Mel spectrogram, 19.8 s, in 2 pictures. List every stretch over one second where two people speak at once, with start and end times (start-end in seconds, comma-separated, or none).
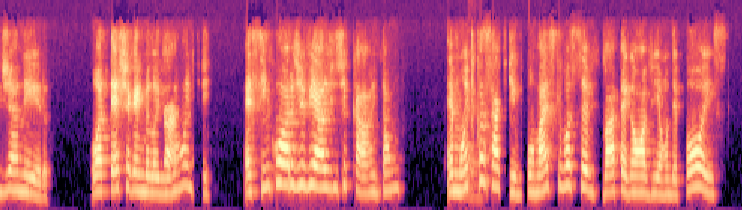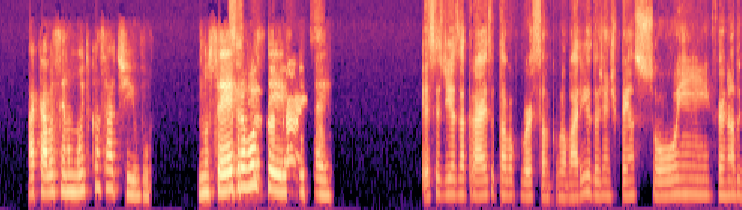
12.9-14.2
